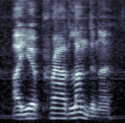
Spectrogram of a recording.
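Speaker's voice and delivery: ordinary talk, nothing marked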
